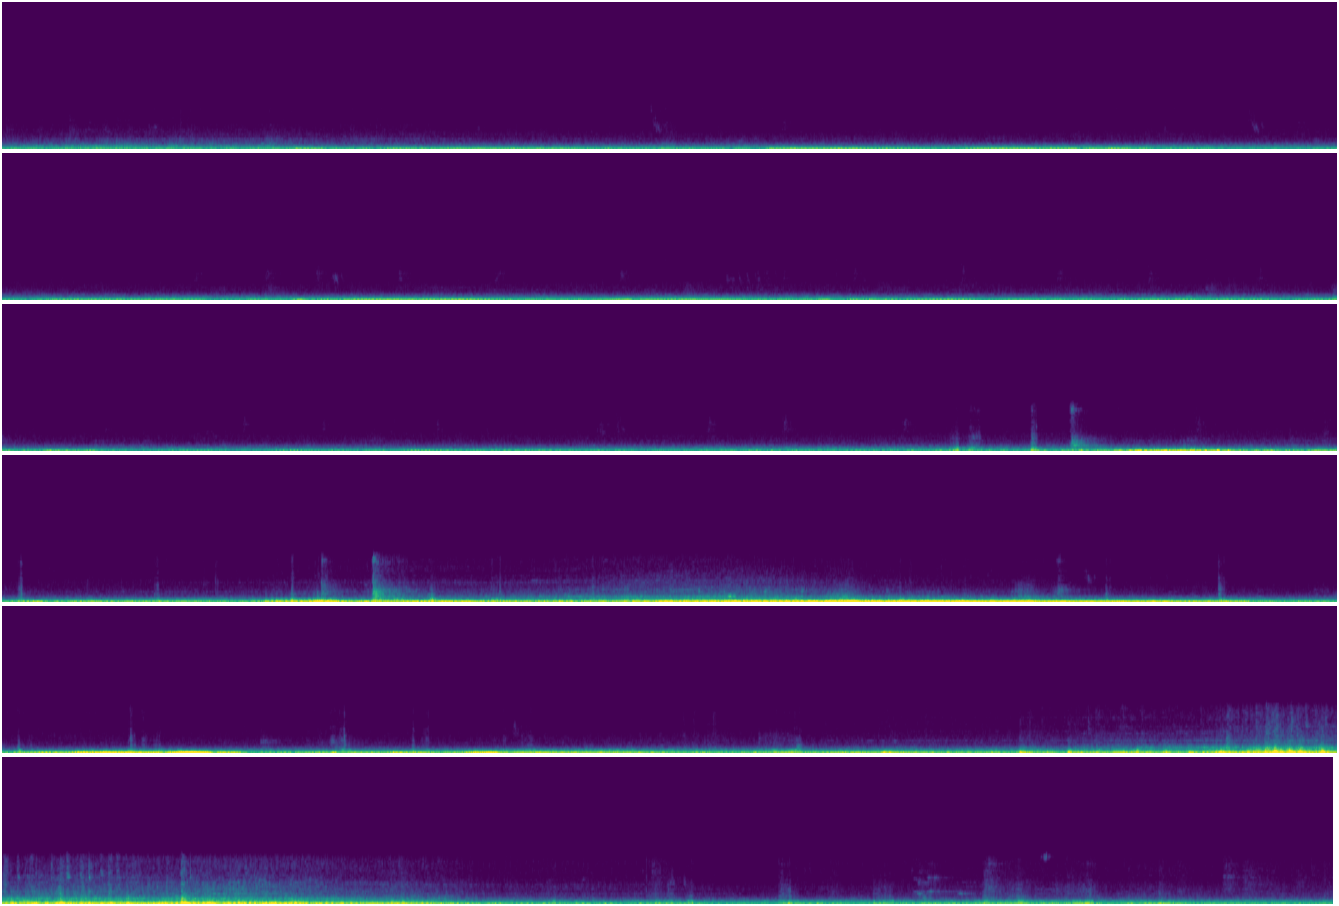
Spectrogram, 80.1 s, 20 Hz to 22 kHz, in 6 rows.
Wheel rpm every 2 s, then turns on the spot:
0, 0, 0, 0, 0, 0, 0, 0, 0, 0, 0, 0, 0, 0, 0, 0, 0, 0, 0, 0, 0, 0, 0, 0, 0, 0, 0, 0, 0, 0, 0, 0, 0, 0, 0, 0, 0, 0, 0, 0.
none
